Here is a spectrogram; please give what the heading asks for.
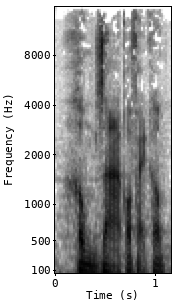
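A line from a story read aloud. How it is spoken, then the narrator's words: Cold. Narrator (Vietnamese): Tiểu Thất lạnh lùng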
